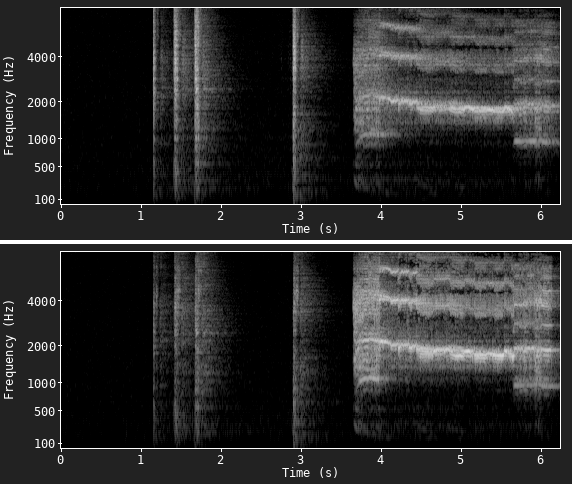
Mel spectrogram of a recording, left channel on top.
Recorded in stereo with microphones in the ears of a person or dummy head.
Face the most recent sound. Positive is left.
turn(degrees=-40)  # may be behind; listen again after turning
